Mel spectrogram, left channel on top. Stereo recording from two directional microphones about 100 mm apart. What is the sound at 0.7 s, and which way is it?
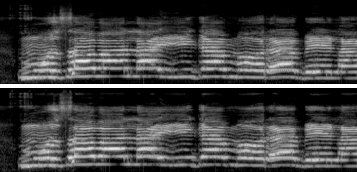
Child singing, 15° right (ahead or behind).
